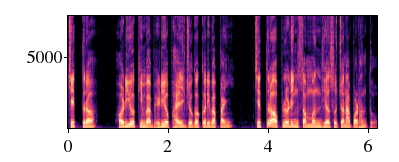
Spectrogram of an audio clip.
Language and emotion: Odia, neutral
